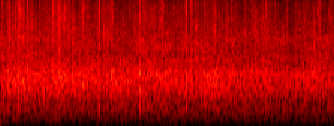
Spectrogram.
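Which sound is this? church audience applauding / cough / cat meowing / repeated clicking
church audience applauding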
